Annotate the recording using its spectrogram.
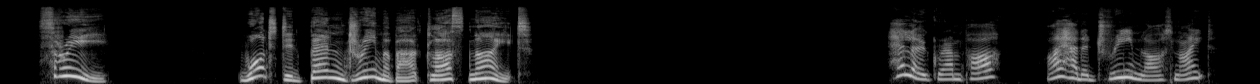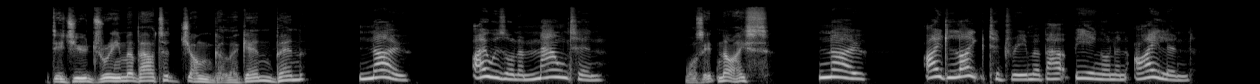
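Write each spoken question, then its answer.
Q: What did Ben dream about last night?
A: Being on a mountain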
